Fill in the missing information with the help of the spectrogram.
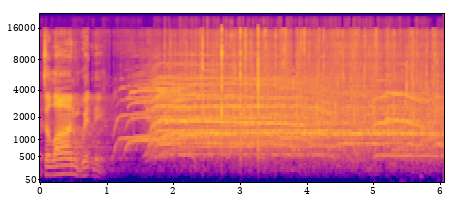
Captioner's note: cheering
